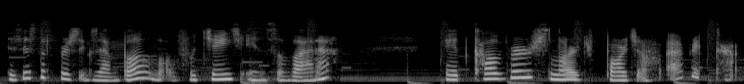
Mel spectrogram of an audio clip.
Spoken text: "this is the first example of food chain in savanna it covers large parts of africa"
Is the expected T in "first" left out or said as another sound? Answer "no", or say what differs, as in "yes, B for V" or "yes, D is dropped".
no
